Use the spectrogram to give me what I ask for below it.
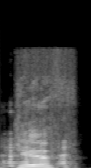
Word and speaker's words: GIF: It's GIF. GIF, not JIF.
